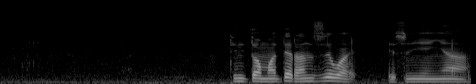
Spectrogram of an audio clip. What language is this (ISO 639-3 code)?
tso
